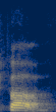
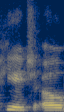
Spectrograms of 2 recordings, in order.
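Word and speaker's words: phở: It's spelled PHO, but I believe, someone correct me if they absolutely know what we're talking about, but I believe it's pronounced pho.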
